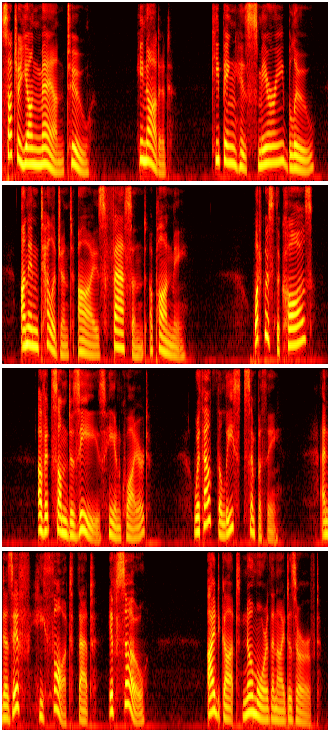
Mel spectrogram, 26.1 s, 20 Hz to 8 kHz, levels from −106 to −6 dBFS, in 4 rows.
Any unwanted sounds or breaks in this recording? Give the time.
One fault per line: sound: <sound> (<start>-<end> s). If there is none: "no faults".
no faults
